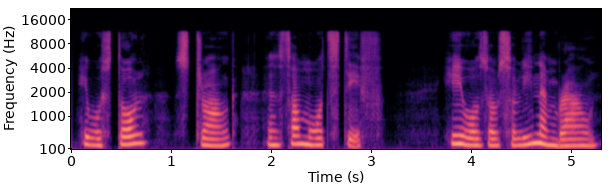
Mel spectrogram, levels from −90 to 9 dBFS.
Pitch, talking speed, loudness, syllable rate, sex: 200 Hz, 145 wpm, -17 LUFS, 3.9 syllables/s, female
